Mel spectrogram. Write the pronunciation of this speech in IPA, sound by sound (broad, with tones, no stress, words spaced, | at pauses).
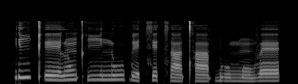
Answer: ɾiː˦kʼeː˨ lũ˦kʼiː˦nuː˦ɓe˨ t͡sɪ˦ t͡sã˨tʰã˨ ɓu˨mũ˨vɛ˦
